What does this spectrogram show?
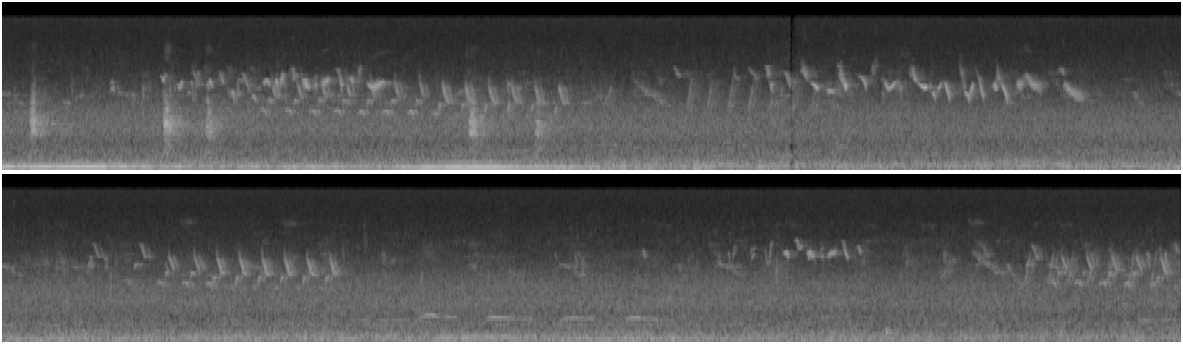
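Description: Backyard songbirds singing: repeated bouts of rapid trills and chirps. A low rumble underneath fades out by about seven seconds in, and faint low repeated notes sound in the second half.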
